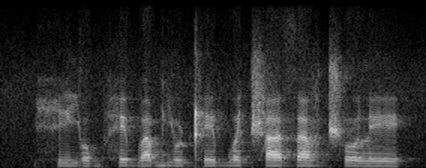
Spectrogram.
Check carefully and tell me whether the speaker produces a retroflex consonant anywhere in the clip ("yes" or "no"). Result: yes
